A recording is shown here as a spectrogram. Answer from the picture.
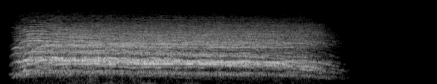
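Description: A group of children cheering and shouting together for about three seconds, then quickly fading out.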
